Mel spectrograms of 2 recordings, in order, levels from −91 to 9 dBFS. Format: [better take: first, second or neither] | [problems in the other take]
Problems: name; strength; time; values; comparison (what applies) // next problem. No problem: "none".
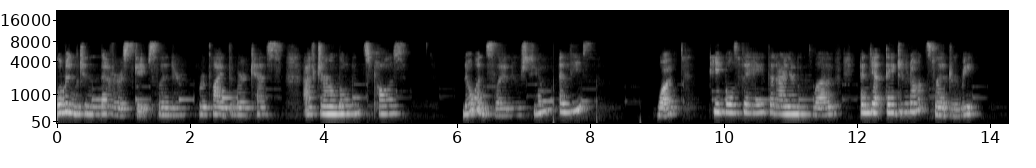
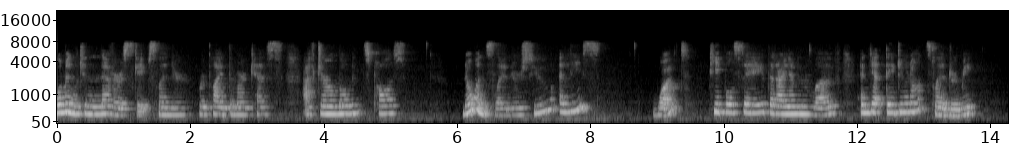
second | noise reduction (neural mask model DeepFilterNet 3)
